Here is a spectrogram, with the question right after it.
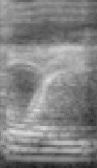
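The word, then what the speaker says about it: Fowey: He pronounced it Foy. And it's pronounced Foy, like Claire Foy, I've been told.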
